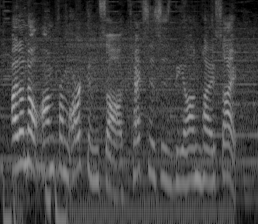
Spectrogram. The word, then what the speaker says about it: Arkansas: It's Arkansas is how you say it. Yes. Look, I can't pronounce big words sometimes, but I can pronounce Arkansas right at least.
